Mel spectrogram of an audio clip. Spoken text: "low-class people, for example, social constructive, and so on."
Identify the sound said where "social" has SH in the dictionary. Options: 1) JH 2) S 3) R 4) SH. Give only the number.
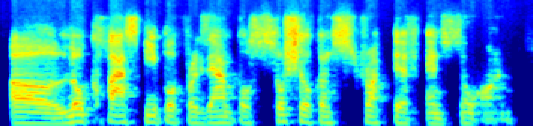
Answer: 4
